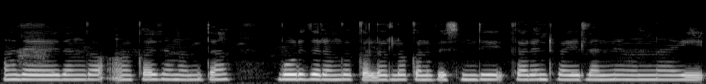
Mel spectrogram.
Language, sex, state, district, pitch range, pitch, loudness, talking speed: Telugu, female, Andhra Pradesh, Sri Satya Sai, 220-225 Hz, 225 Hz, -16 LUFS, 100 wpm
